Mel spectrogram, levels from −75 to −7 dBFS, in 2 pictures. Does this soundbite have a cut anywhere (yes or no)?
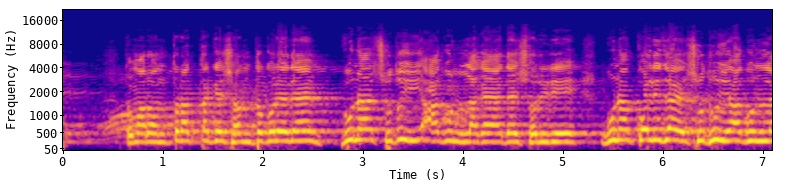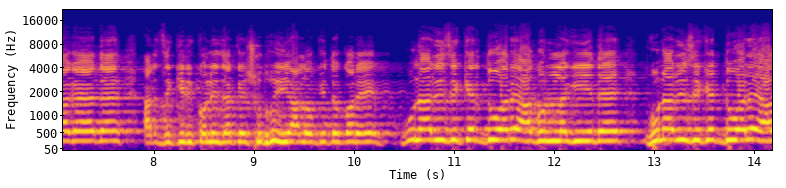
yes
